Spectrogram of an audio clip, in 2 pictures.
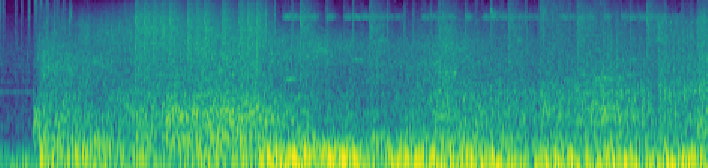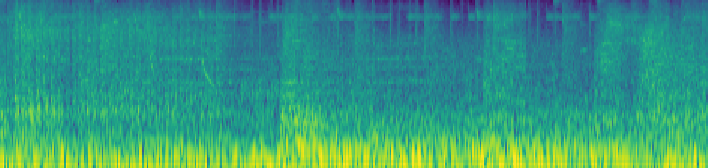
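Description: A loud, sustained volley of gunfire and explosions in an animated sci-fi action scene, with dense rapid shots and booms continuing unbroken for nearly twenty seconds.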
